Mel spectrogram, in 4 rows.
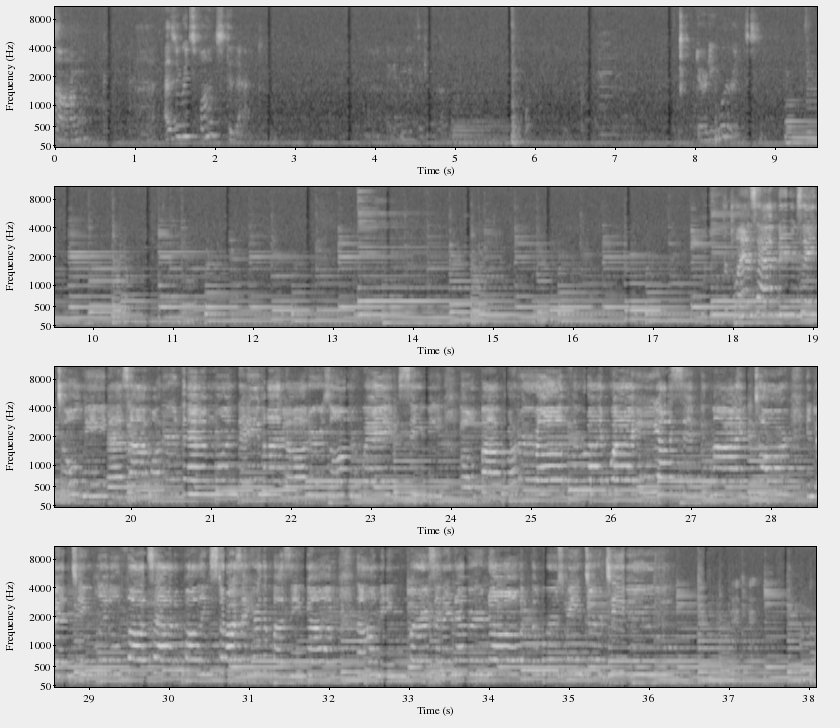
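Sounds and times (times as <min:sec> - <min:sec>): strummed acoustic guitar: 0:09.1 - 0:38.0
woman singing: 0:17.8 - 0:36.5.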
